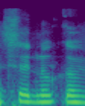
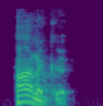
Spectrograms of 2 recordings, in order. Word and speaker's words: Hanukkah: Oh my goodness, that Chinooka video was just so much. – For those that don't know, if you want to laugh for a good 15 minutes, listen to Smokey Robinson try to pronunciate Hanukkah.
